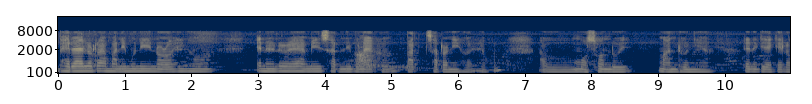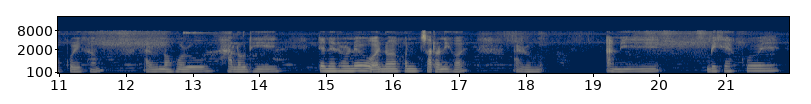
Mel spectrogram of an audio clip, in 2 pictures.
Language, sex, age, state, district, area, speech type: Assamese, female, 45-60, Assam, Dhemaji, rural, spontaneous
